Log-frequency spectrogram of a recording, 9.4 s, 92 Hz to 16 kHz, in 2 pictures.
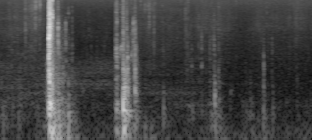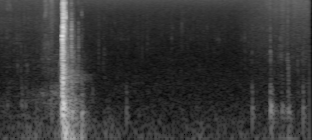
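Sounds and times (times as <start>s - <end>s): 
Jeep Grand Cherokee WJ 4.7 exterior door opening and closing: 0.0s - 6.2s.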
